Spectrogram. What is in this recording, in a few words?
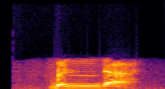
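"benda", Indonesian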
